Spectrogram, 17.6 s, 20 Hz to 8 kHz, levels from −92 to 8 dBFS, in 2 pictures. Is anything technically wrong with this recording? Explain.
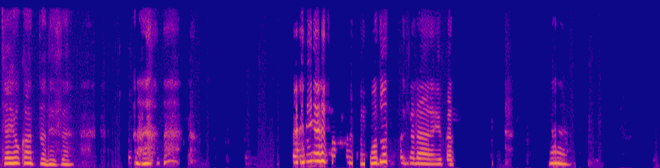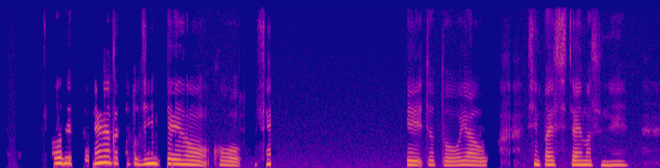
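Yes. This speech clip, passed through call processing with nothing above 8 kHz, has four kinds of fault.

Background gated by the echo canceller occurs at 1.34–1.45 s and 7.69–7.81 s. The canceller clamped the microphone while the loudspeaker played, so room tone drops by about 10 dB for a brief moment, then by about 32 dB for roughly a tenth of a second, before recovering.

The other side's voice leaking through appears faintly at 1.69–1.79 s, around 25 dB below the talker. It returns for a longer stretch at 3.28–6.59 s, around 30 dB down. This is likely residual loudspeaker echo that the canceller failed to subtract from the microphone signal.

Speech suppressed in double talk affects four spans. At 1.78–1.84 s the dip is mild, around 5 dB. At 3.84–7.45 s the cuts reach around 40 dB, totalling about a second and a half. At 9.44–11.12 s they again reach around 40 dB, totalling about a second. 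At 15.26–15.31 s the dip is around 10 dB. This is likely the canceller attenuating the talker while both sides spoke.

An audio dropout to silence runs from 12.40 to 14.23 s, removing 1.82 s. The signal cuts to silence with no room tone, then resumes mid-flow. This is likely an input loss while the recorder kept writing silence.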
